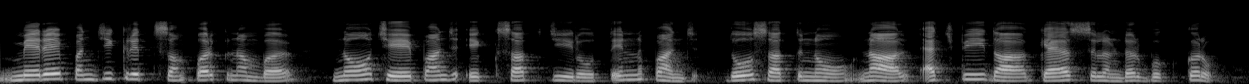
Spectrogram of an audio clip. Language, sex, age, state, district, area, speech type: Punjabi, female, 60+, Punjab, Firozpur, urban, read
